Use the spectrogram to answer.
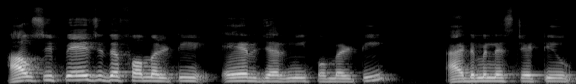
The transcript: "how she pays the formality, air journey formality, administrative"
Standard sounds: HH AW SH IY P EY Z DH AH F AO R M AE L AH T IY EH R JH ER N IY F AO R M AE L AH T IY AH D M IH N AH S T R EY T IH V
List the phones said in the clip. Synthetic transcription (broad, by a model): HH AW S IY P EY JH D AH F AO R M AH L T IY EH R JH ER N IY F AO R M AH L T IY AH D M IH N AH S T R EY T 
